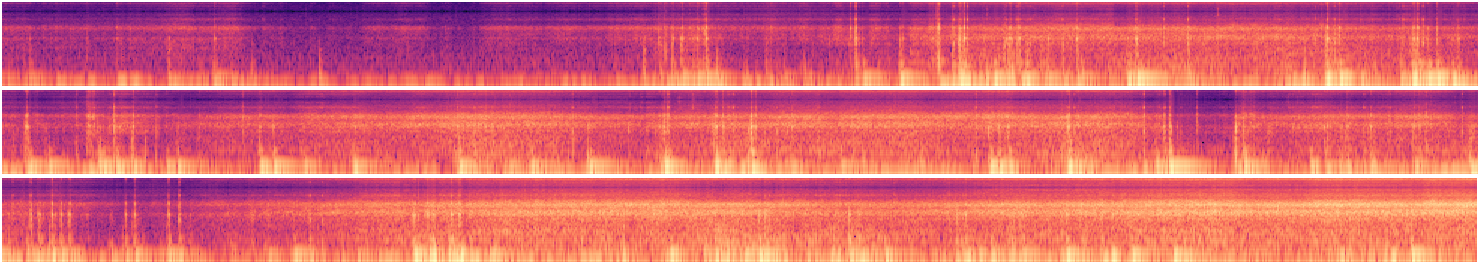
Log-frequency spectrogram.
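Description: Snowboard sliding and carving through snow, with wind buffeting the helmet camera's microphone as a low rumble. Quiet for the first few seconds, then a continuous rushing hiss builds, loudest over the last several seconds.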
